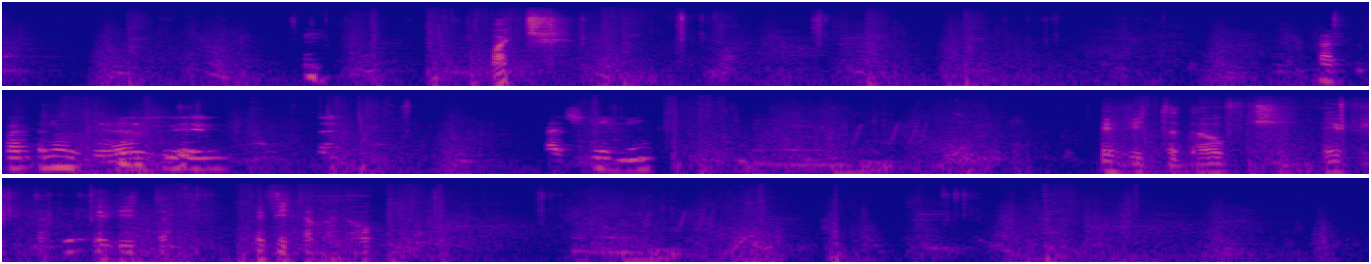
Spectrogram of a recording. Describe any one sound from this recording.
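Cartoon fighters clash with sharp hits and whooshing swipes.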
